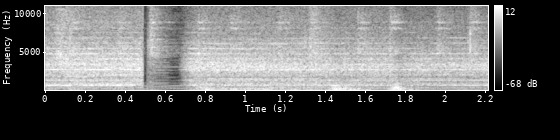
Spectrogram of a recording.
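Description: Steady electrical whine and low hum of a DC fast-charging station's power cabinet and cooling fans, running while it charges an EV. The sound drops out briefly about half a second in, then resumes unchanged.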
